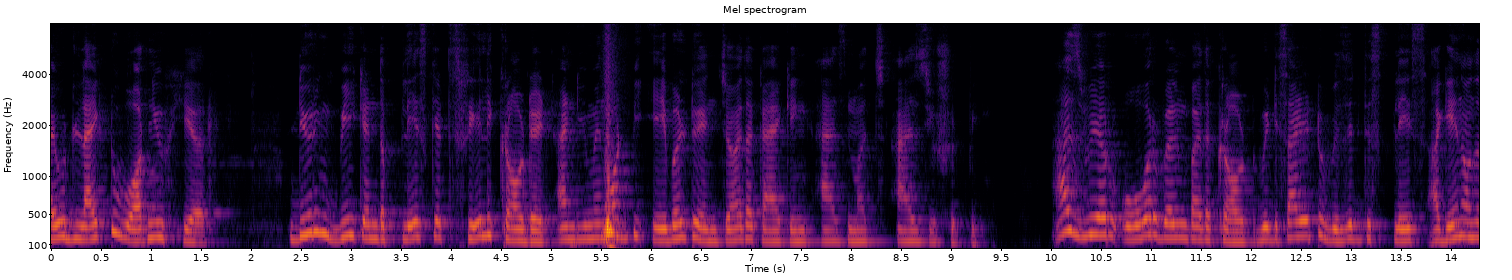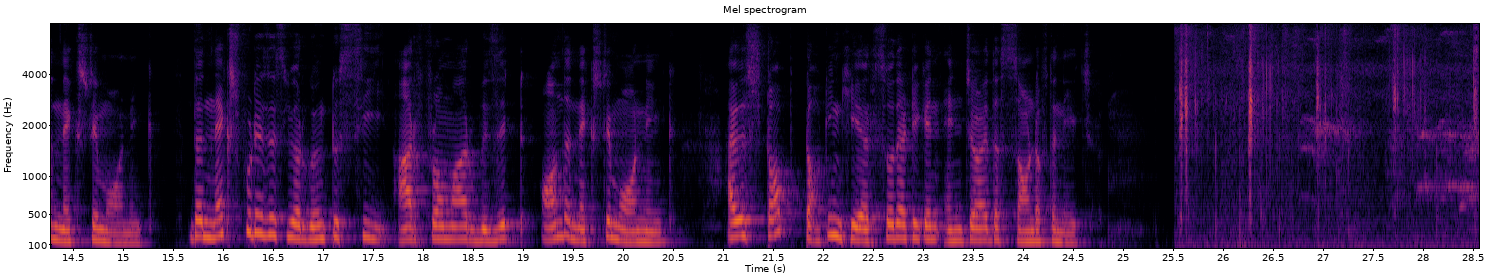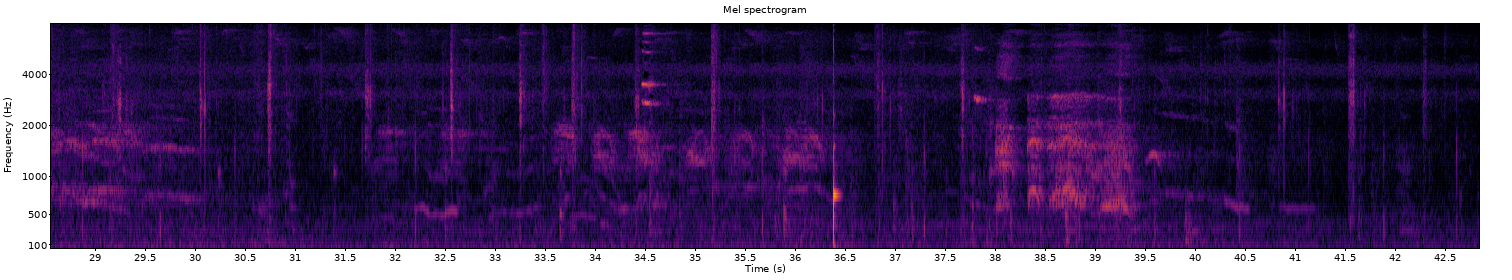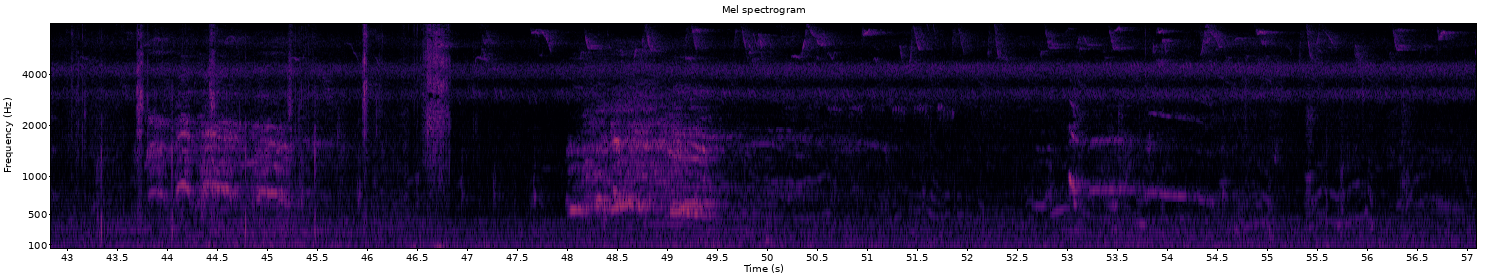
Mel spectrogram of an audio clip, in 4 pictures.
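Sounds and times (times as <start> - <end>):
small birds chirping: 25.6 - 49.0, 49.7 - 57.0
rooster crowing: 26.7 - 30.3, 33.6 - 36.5, 37.8 - 40.6, 43.7 - 45.7, 48.0 - 50.8.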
